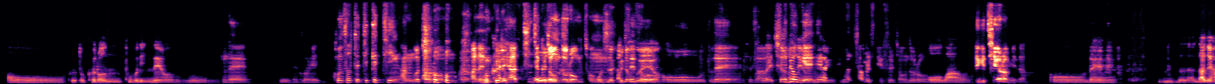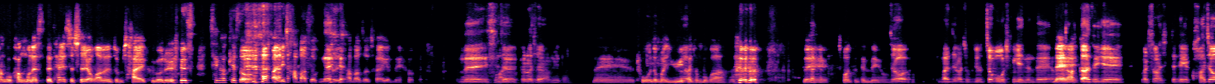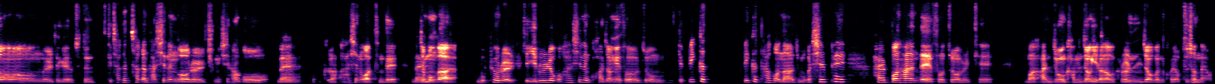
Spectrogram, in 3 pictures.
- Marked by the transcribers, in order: other background noise; laugh; tapping; laugh; laughing while speaking: "그거를"; laugh; laughing while speaking: "네"; laughing while speaking: "진짜"; laughing while speaking: "쳐야겠네요"; laugh
- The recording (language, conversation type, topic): Korean, unstructured, 목표를 이루는 과정에서 가장 화가 나는 일은 무엇인가요?
- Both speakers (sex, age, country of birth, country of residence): male, 20-24, South Korea, South Korea; male, 35-39, South Korea, United States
